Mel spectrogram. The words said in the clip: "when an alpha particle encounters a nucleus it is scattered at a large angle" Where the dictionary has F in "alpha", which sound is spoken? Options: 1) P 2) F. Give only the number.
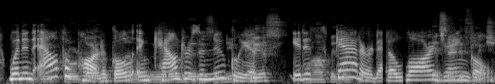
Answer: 2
